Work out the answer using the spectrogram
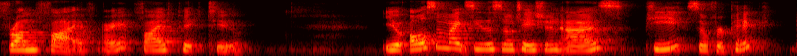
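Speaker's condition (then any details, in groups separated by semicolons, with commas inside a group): No condition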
